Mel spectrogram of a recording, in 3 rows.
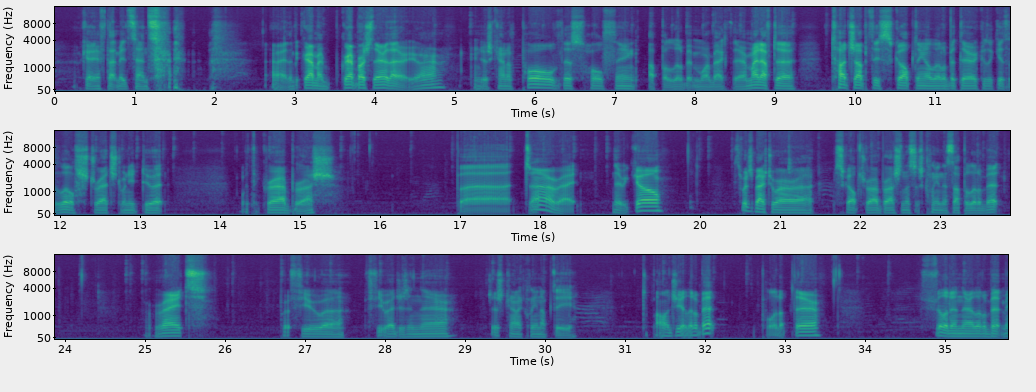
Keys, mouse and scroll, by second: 3.4 middle click, 4.7-11.2 drag, 17.3-21.9 drag, 21.2 x, 21.4 x, 21.9-23.3 middle drag, 23.7 middle click, 24.2-25.2 drag, 28.0-32.0 drag, 28.2-31.9 middle drag.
